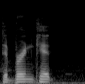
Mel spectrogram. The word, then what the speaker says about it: DeBrincat: He says, which young Blackhawk, DeBrincat, oh, I said it right, Hartman, Schmaltz. – you said it right.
